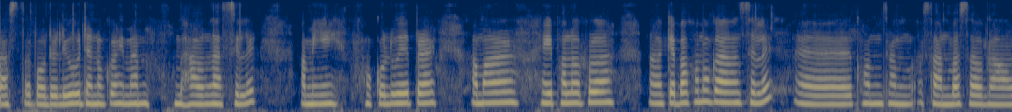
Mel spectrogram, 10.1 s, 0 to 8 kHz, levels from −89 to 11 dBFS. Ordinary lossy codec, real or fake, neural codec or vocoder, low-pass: none; fake; codec, 16 kHz, 4.8 kbps, FACodec; 7.2 kHz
